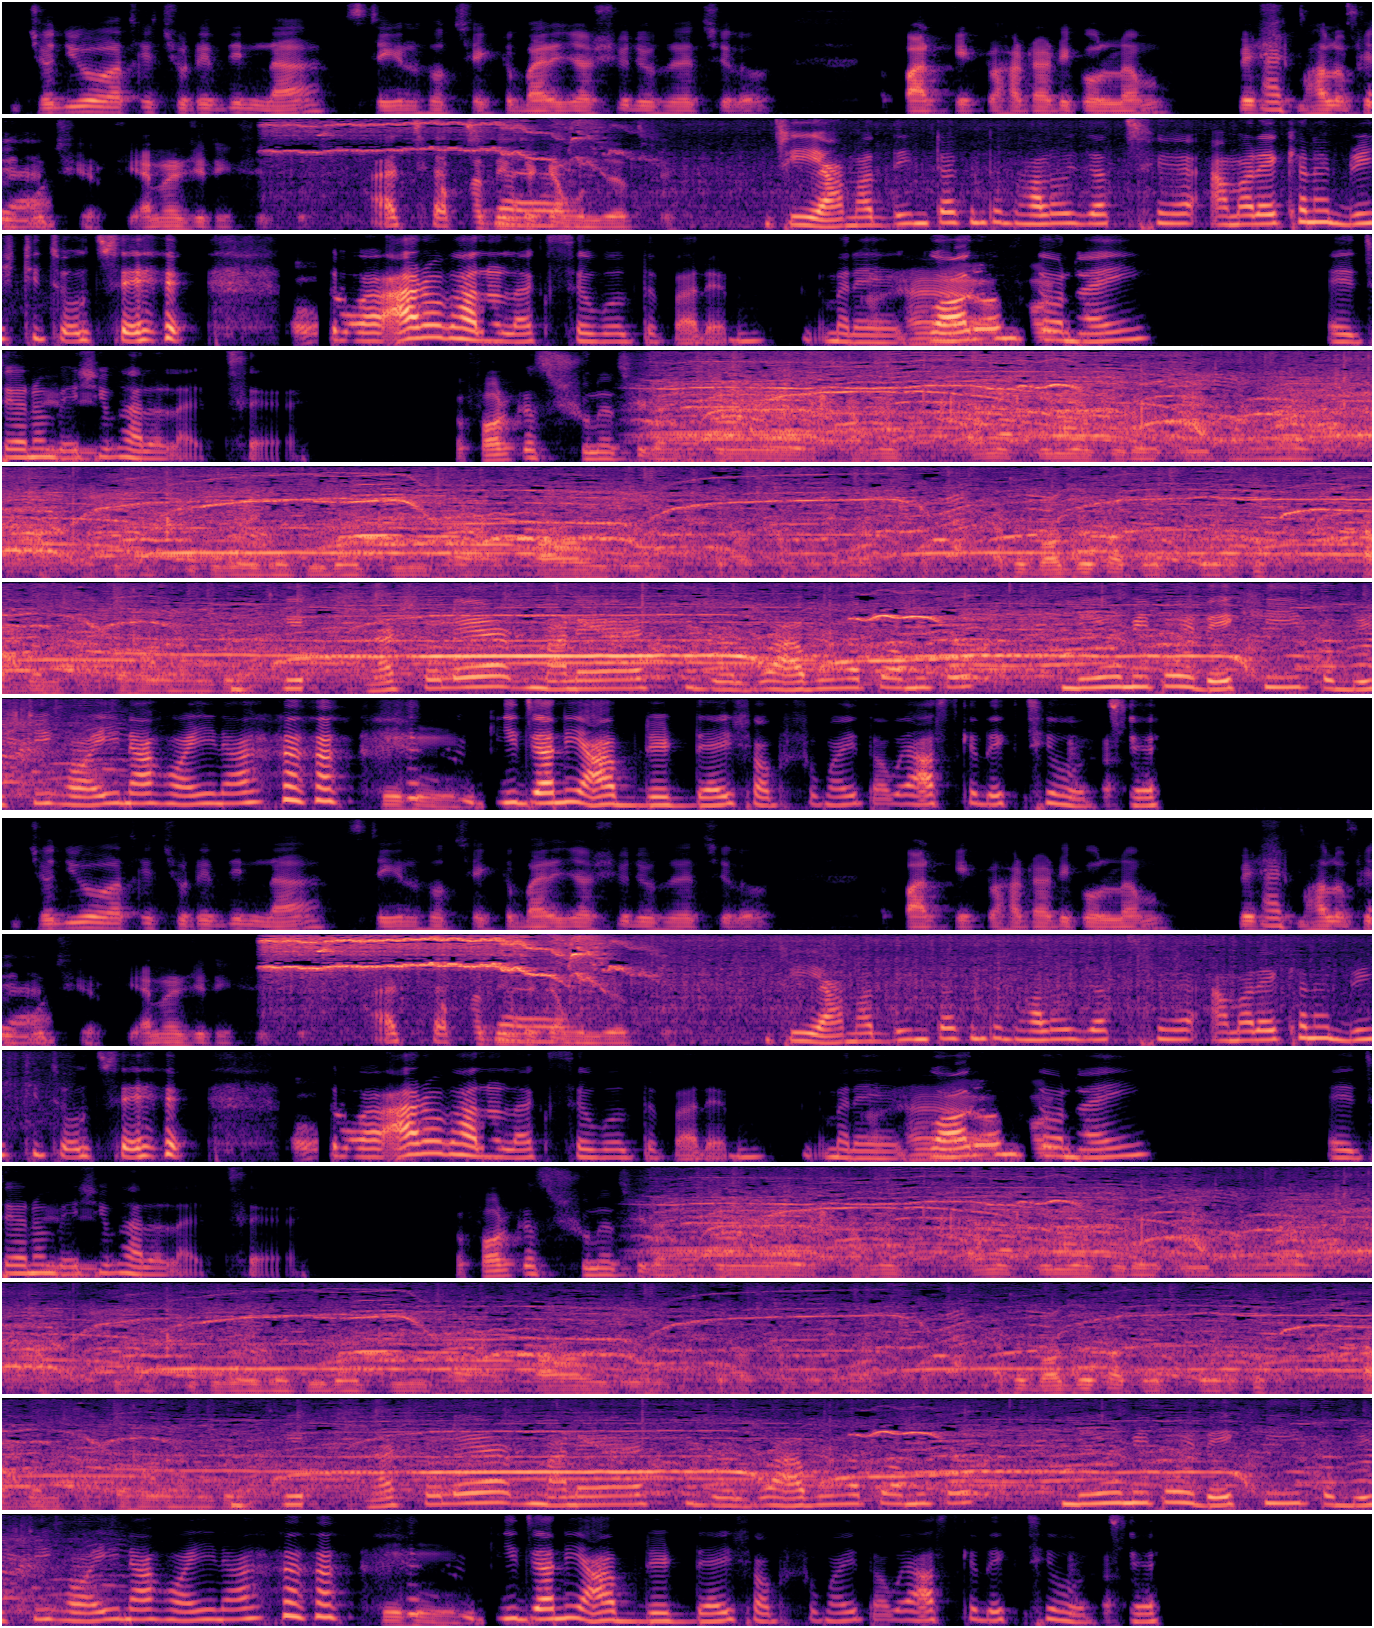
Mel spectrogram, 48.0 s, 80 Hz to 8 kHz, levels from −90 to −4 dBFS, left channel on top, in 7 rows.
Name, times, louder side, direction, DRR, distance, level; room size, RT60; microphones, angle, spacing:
voice 1, 0.1-3.8 4.5-5.8 6.2-8.5 9.0-10.2 15.1-15.3 15.6-15.8 18.0-19.0 20.7-21.0 22.9-25.1 25.3-27.2 27.5-31.9 32.3-33.8 34.1-35.8 43.0-43.5 46.4-46.5, left 2 dB, 50° left, 2.8 m, -34 dB
sound 1, 8.1-12.7, right 15 dB, 80° right, 0.9 m, -23 dB
voice 2, 8.7-9.7 10.7-15.0 15.3-17.5 17.8-19.4 20.3-21.5 35.4-35.8 36.1-39.1 39.5-42.8 43.6-47.0, left 3 dB, 85° left, 2.1 m, -26 dB
sound 2, 23.7-41.7, left 6 dB, 30° left, 0.5 m, -26 dB
open air
head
